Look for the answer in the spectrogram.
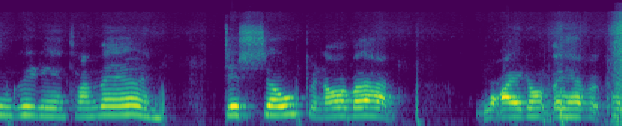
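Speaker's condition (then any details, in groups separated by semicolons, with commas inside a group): Cerebral palsy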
